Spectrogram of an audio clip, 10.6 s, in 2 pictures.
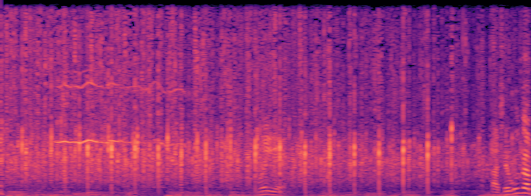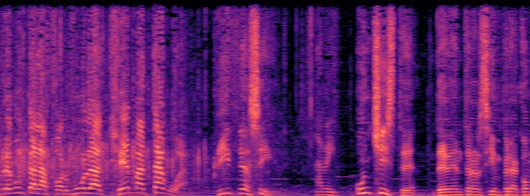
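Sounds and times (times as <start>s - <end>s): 
audience applause: 0.0s - 7.6s
speech: 2.6s - 3.0s, 4.9s - 10.6s.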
